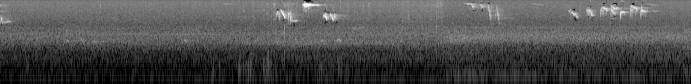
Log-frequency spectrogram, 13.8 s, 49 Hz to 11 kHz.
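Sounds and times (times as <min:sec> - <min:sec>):
European robin Erithacus rubecula singing: 0:00.0 - 0:00.4, 0:04.4 - 0:07.4, 0:09.3 - 0:13.3.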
